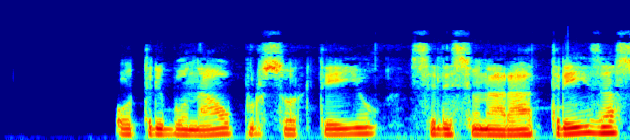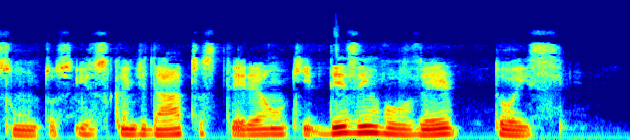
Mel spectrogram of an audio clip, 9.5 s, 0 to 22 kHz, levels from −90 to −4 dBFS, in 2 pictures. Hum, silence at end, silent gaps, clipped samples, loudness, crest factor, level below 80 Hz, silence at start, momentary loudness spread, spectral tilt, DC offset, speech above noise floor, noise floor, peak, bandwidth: none; 0.5 s; none; under 0.1%; -17 LUFS; 18 dB; -46 dBFS; 0.9 s; 10 LU; -6 dB/octave; under 0.1%; 67 dB; -83 dBFS; 0 dBFS; 7.4 kHz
